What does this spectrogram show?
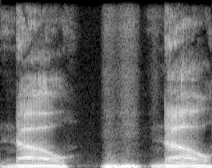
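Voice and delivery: very low, dead-level, flat monotone. A father showing how he answers his screaming son, flat monotone. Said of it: "have the same monotone".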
